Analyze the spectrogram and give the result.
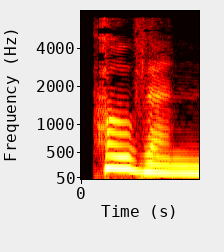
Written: hoven

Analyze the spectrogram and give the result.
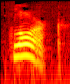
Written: glork

